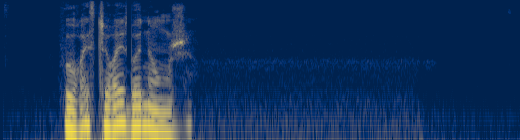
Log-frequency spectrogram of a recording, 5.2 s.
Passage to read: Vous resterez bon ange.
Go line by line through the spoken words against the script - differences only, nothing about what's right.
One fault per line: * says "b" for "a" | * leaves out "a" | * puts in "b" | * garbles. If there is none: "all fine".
all fine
